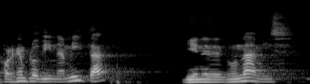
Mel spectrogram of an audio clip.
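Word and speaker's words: δύναμις: Y esa palabra poder en el idioma que fue escrita esta parte de la Biblia, que fue griego, es una palabra que pronunciada en español es dunamis.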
